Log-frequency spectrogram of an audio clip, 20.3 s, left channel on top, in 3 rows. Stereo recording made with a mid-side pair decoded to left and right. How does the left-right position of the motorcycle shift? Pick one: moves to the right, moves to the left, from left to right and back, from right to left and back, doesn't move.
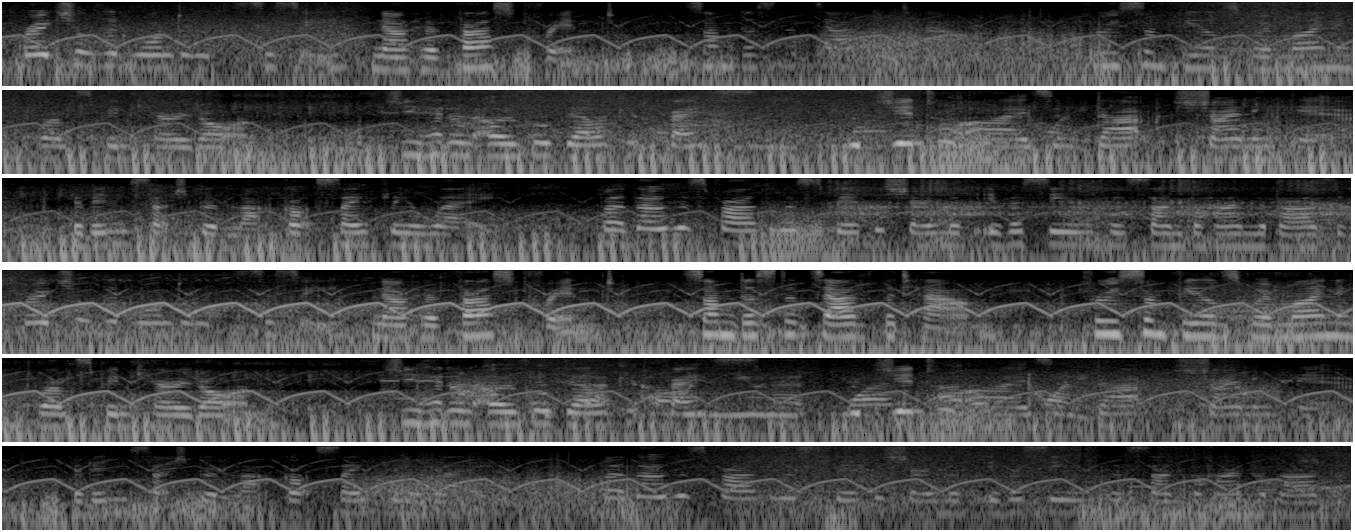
moves to the left.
